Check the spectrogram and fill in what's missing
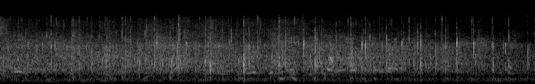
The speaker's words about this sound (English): So the bingo, the chocolates have gone. A round of applause.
